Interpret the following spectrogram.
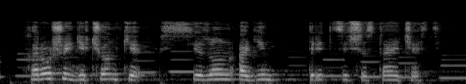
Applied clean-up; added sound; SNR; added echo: none; Wind instrument, woodwind instrument; 18 dB; reverberation time 0.7 s.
